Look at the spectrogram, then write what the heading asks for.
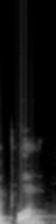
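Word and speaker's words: poem: आप बचपन से बोल रहे हो पोएम, पोएम नहीं होता, एग्जैक्ट प्रोनाउंसिएशन होती है पोअम। क्या होती है, पोअम, राइट। आगे से पोएम नहीं कहना, इट्स पोअम, अंडरस्टूड।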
